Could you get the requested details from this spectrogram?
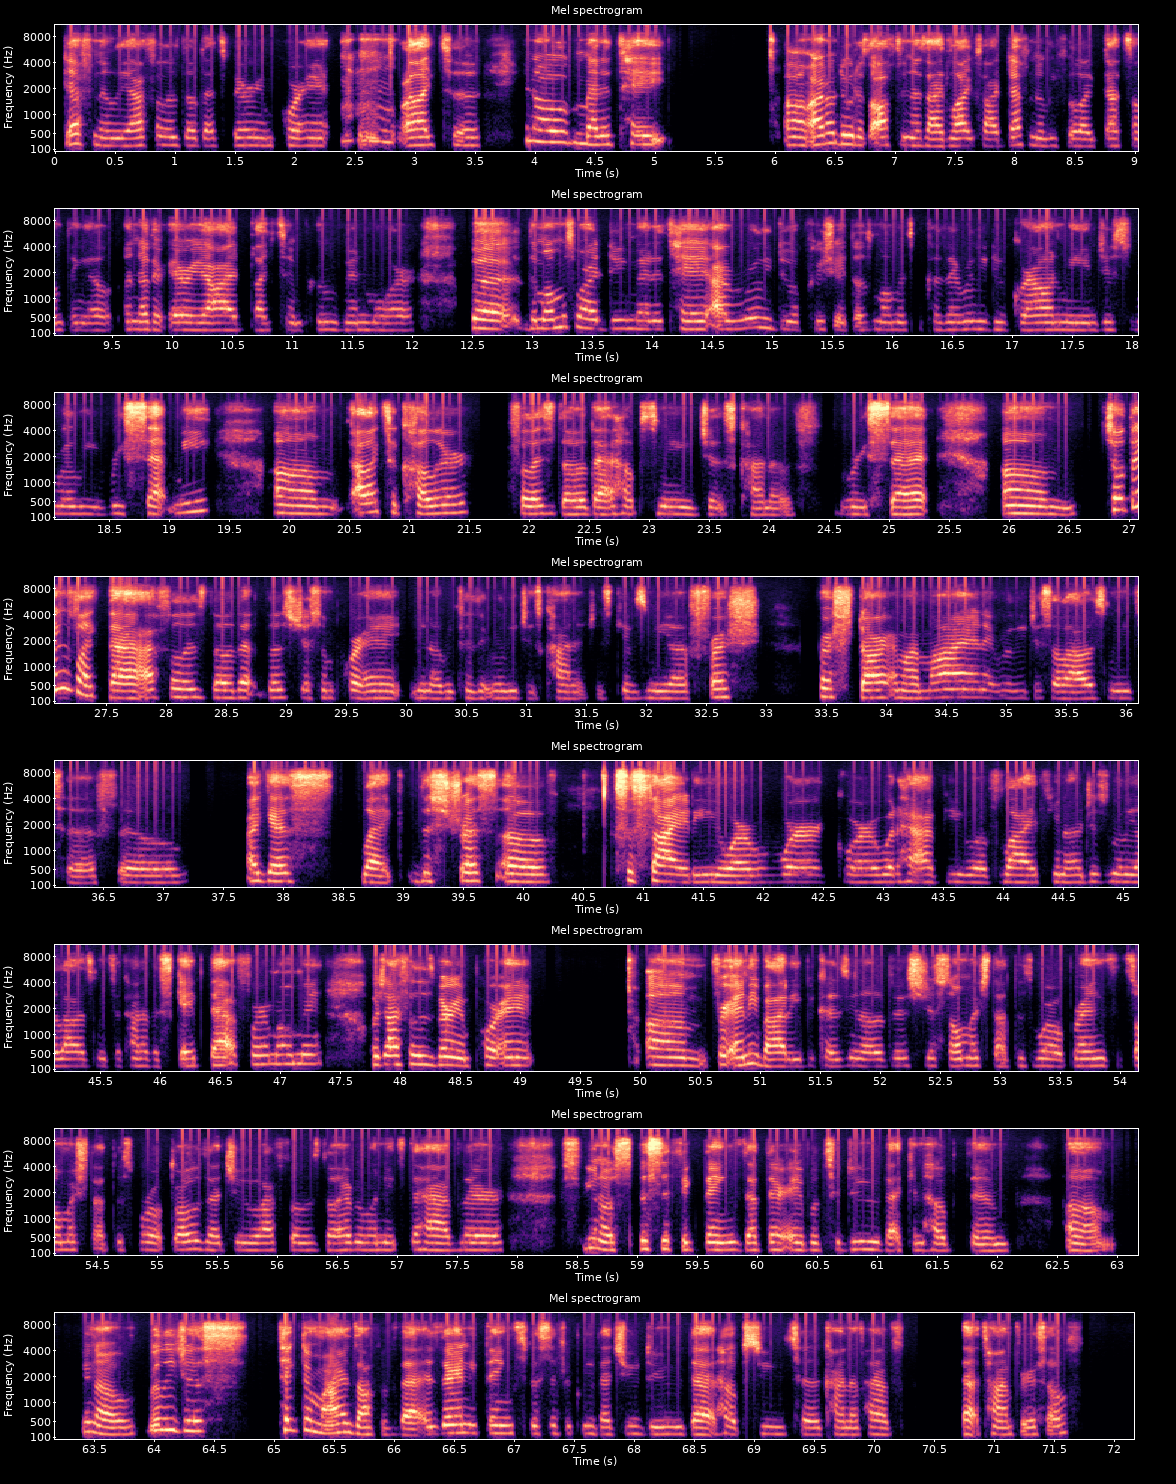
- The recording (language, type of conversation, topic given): English, unstructured, What is something you want to improve in your personal life this year, and what might help?
- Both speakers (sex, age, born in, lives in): female, 20-24, United States, United States; male, 40-44, United States, United States
- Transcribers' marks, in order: distorted speech; throat clearing; tapping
